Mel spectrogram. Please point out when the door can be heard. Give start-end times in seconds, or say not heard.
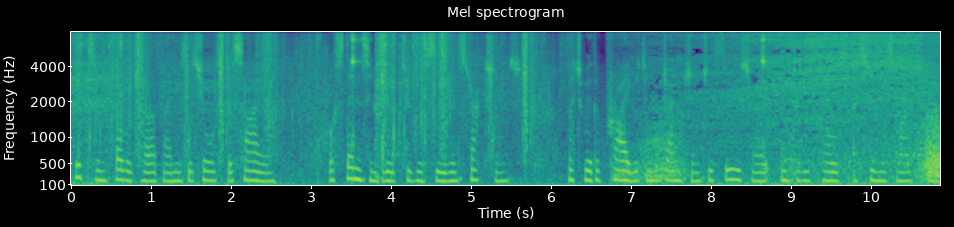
not heard.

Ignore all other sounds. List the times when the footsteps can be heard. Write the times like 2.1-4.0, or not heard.
0.0-6.3.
